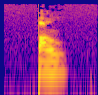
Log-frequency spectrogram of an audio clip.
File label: "bang1", Chinese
